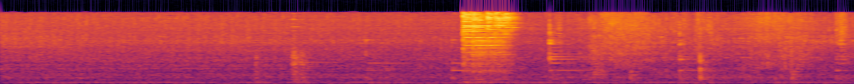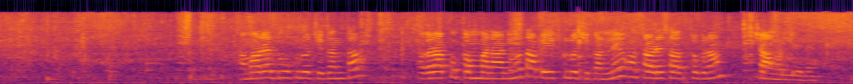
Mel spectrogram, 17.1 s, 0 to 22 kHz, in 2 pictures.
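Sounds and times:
chicken sizzling in a pot: 0.0 - 17.0
spoon scraping a pot: 4.6 - 15.1.

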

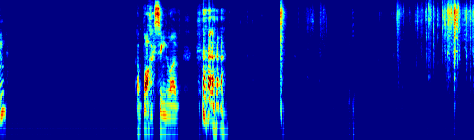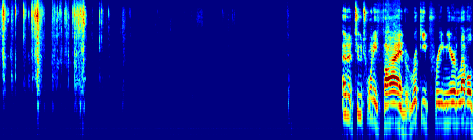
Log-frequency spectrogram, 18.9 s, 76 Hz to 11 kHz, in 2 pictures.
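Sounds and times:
foil wrapper tearing and crinkling: 7.8 - 11.7.

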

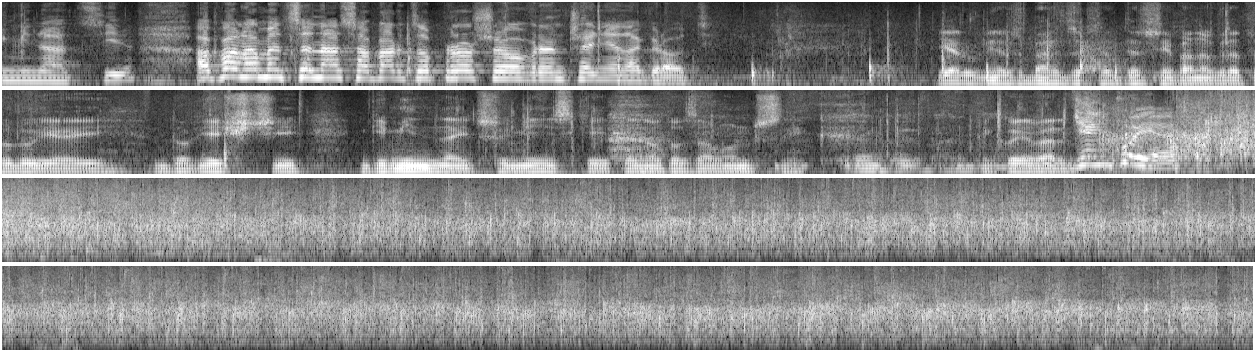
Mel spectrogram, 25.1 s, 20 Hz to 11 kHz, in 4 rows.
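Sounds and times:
audience applauding: 10.7 - 25.0.

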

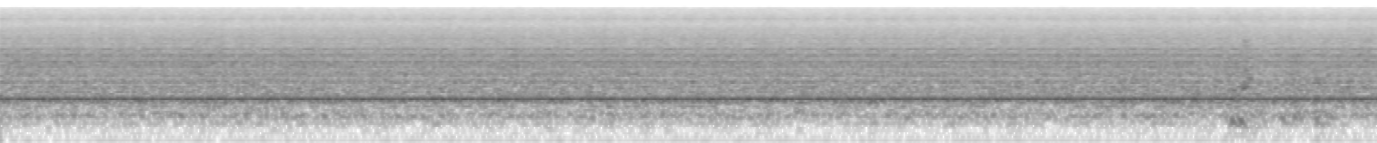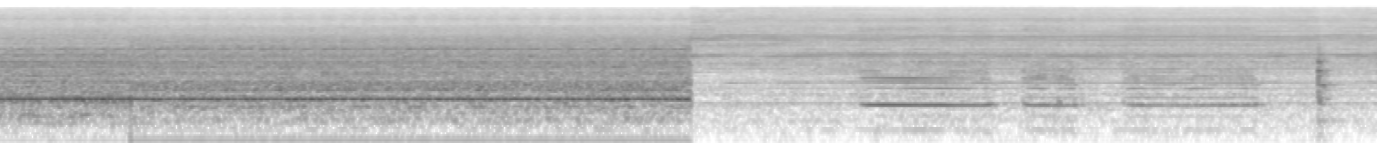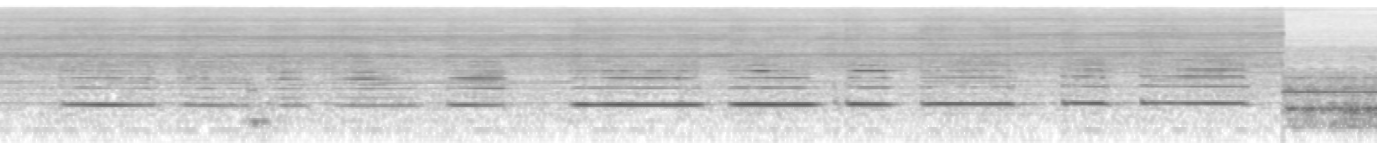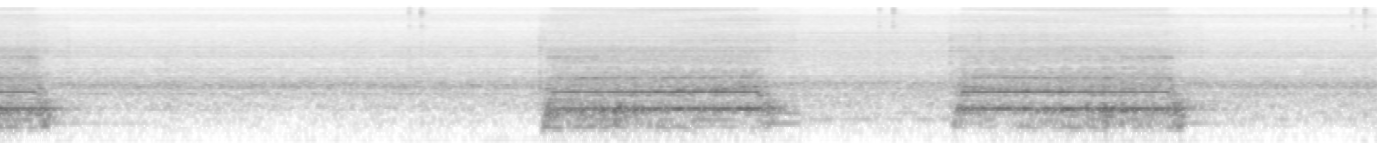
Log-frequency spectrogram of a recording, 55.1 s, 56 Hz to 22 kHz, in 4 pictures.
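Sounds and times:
cutting machine humming and whirring: 0.0 - 42.0, 46.7 - 53.4
engraving pen buzzing: 22.4 - 40.4.

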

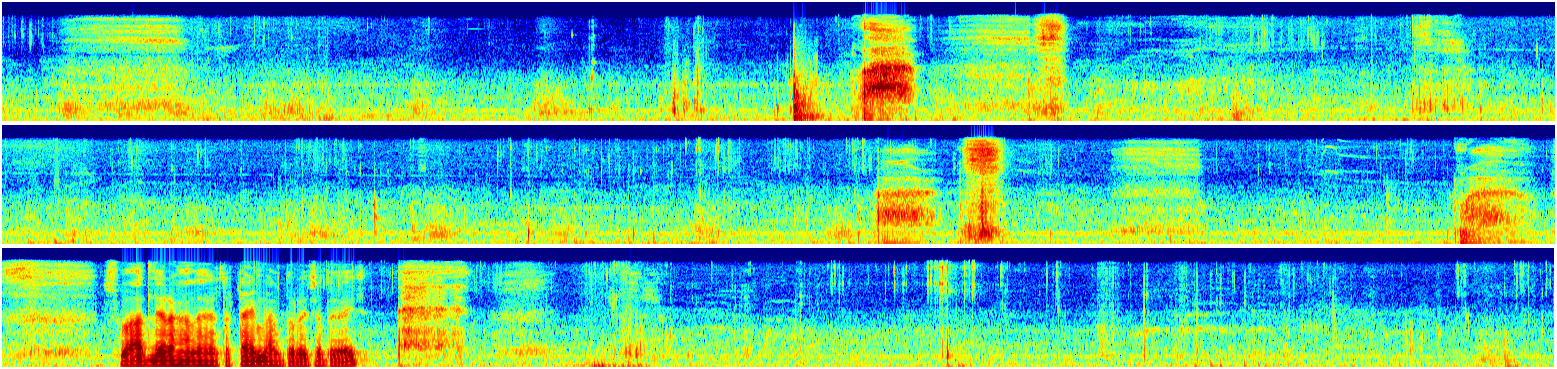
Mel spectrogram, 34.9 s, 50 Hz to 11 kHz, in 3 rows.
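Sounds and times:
chewing and mouth noises: 0.0 - 0.6, 7.7 - 18.8, 26.0 - 34.9
faint steady hum: 0.0 - 34.9
loud breaths through nose: 0.4 - 1.5, 7.1 - 8.0.

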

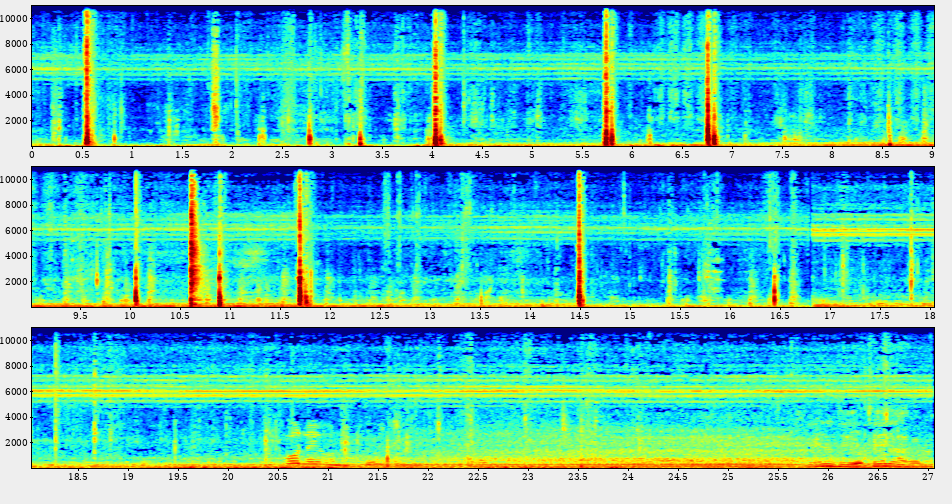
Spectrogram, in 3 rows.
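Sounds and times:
cleaver chopping meat: 4.0 - 4.2, 5.7 - 6.0, 6.7 - 7.0, 8.6 - 12.1.

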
